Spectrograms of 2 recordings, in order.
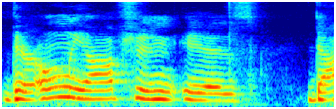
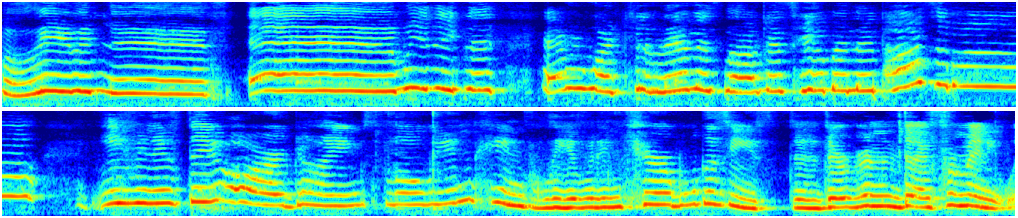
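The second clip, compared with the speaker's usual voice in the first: put-on very high, swooping baby voice, And drawn out; 11 semitones higher than usual. Mocking how certain people sound when stating their beliefs, in a ridiculous baby Eric Cartman voice. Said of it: "talk in a ridiculous, like, baby".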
